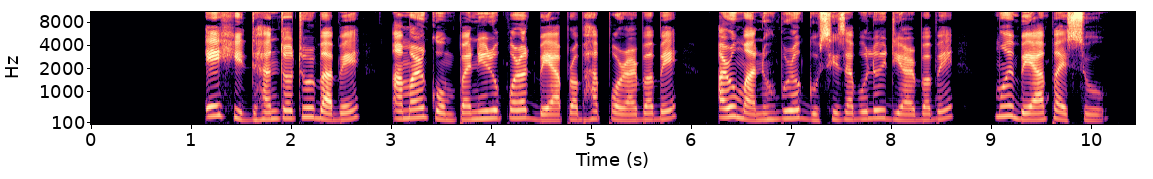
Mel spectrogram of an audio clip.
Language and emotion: Assamese, sad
